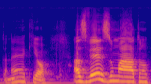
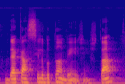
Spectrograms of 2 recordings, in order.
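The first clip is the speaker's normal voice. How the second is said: ordinary talk, nothing marked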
